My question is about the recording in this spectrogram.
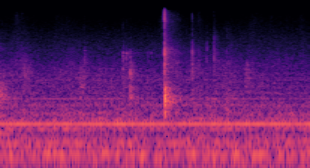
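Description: Steady low hum of room background noise, with one sharp click about halfway through.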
